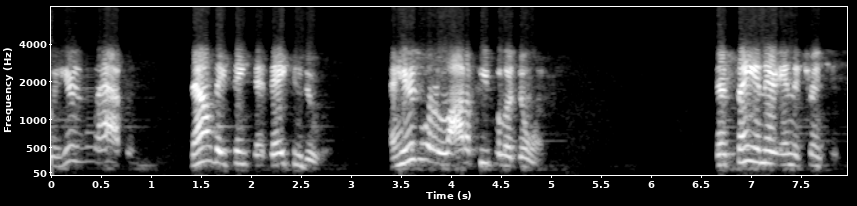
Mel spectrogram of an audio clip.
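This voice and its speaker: Husky high-voiced man on a phone line. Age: 40s. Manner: preachy, emphatic and repetitive. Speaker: show host. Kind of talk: motivational talk. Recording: tinny phone-line sound.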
